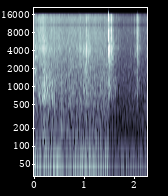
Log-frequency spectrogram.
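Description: A freshly baked Italian ciabatta loaf, just out of the oven, is handled and its crust crackles. Four sharp, bright crackles pop out over a soft, steady rustle, showing a crisp, properly baked crust.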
